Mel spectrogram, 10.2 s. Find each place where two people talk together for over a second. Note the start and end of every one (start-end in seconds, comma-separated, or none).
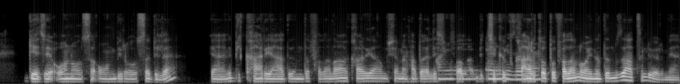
6.5-8.1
